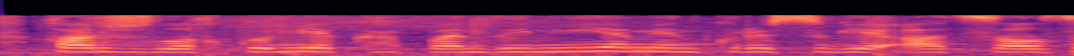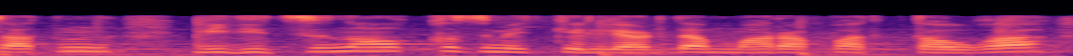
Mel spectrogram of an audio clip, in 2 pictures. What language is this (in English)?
Kazakh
